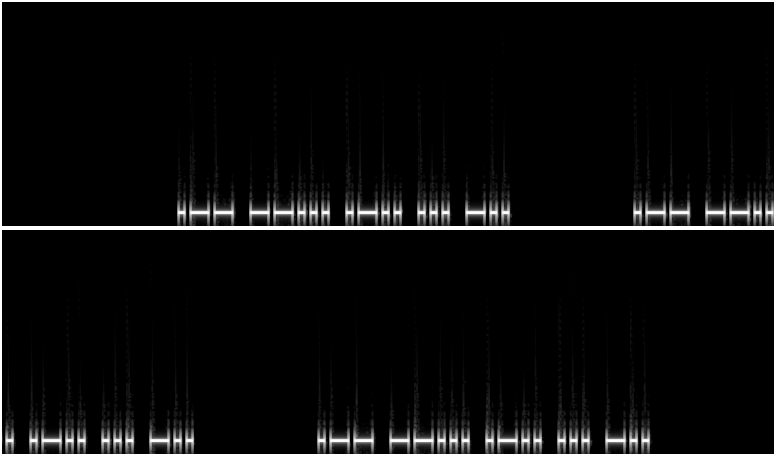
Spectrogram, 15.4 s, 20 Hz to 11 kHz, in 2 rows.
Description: Morse code, heard as a keyed tone, about 20 wpm, 700 Hz. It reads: W7LSD W7LSD W7LSD
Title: USA Call Signs - 5 Characters - Repeated 3x - 20wpm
